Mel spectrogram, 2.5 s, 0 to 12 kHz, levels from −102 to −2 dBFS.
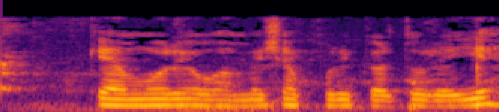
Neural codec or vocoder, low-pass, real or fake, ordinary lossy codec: none; 7.2 kHz; real; MP3, 96 kbps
